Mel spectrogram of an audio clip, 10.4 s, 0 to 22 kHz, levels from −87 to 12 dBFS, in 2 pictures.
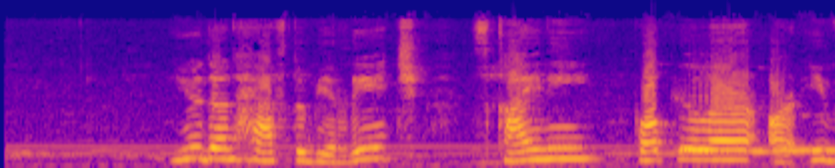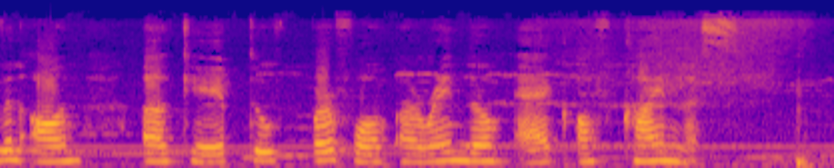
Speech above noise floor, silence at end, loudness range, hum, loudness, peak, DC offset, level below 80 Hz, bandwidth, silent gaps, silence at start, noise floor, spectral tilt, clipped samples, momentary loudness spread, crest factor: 24 dB; 0 s; 4 LU; none; -12 LUFS; 0 dBFS; under 0.1%; -50 dBFS; 16 kHz; none; 0.05 s; -35 dBFS; -5 dB/octave; under 0.1%; 12 LU; 12 dB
